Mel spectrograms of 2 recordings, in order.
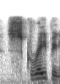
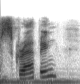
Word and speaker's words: scraping: little bit okay um really the only thing here was scraping with a long a sound instead of scrapping it's a okay so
